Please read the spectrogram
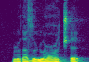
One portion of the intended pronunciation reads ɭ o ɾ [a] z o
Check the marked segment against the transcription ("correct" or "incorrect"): correct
